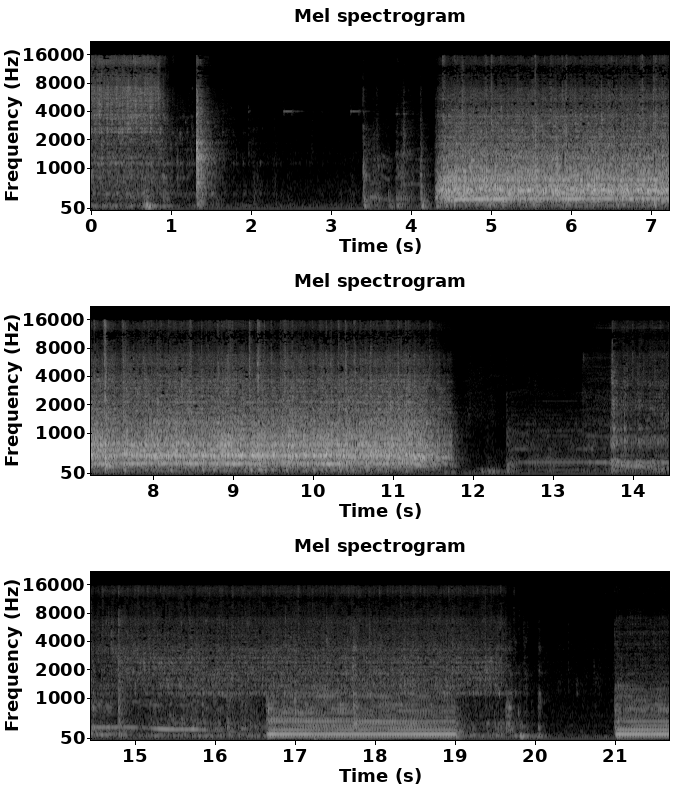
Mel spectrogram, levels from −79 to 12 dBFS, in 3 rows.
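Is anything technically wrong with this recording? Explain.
No, nothing technically wrong here.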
